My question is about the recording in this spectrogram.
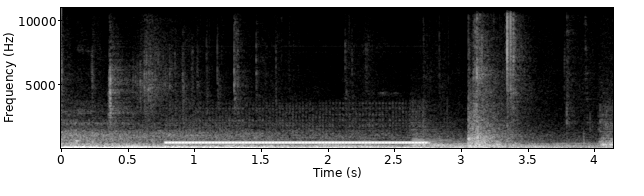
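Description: A telephone ringing tone heard through the handset: one steady beep about two seconds long, then it stops. Underneath runs a low, rumbling drone of dramatic music, with a short whoosh about three seconds in.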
